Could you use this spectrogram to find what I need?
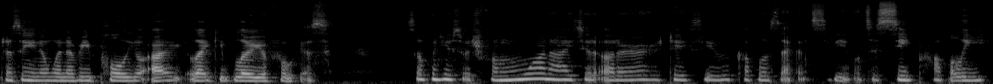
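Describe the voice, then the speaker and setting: Her voice is medium-pitched, dark and mellow in tone, and somewhat breathy. The woman keeps a moderate pace with ordinary pitch variation. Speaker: beauty vlogger. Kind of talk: tutorial. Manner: casual.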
